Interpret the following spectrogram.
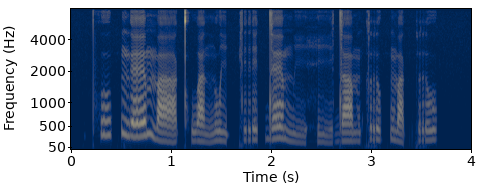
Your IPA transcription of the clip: pʰ uː˦˥ p̚ ŋ ɛː˦˥ m aː˩˦ kʰ w a˩˦ n w i˨˩ ʔ k r i˦˥ t̚ d ɛː˥˩ m iː˩˦ h iː˩˦ d aː˧ m k r u˦˥ k̚ m a˨˩ k̚ p r u˦˥ k̚

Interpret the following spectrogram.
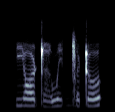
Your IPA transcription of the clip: j ɔː ʈ a̤ w e̤ ɡ͡ǀ ɤ ʈ o

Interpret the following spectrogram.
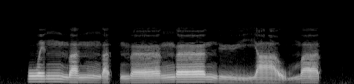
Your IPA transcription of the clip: w ɪ˥ ŋ n̪ ɐ˧ n ŋ ɐ˨ t̚ m œː˨˧ ŋ œː˥ n̪ yː˨˩ j aː˨˩ w m ɐ˧ t̚

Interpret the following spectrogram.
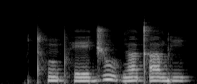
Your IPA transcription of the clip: tʰ ũ˨ pʰ eː˨ d͡ʒ uː˦˨ ɡ ã˦ kʼ ã˦ b i˦

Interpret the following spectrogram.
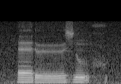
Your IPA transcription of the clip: ɛ ɾ øː z ɾ ũ x

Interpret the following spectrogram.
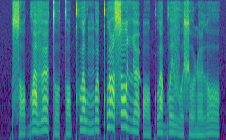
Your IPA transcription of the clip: s ɔ˩ ɡʷ a˥˧ v œ˥˧ t̪ o˩ t̪ ɔ˩ kʷʰ a˥˧ w ŋʷ œ˥˧ kʷʼ ɑ˥˧ s ɔ˥˧ ʎ œ˥˧ ʔ ɔ˩ kʷʼ a˥˧ ɡʷ e˥˧ v ʊ˩ ʃ o˩ ɳ œ˩ l o˥˧

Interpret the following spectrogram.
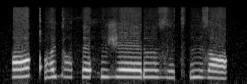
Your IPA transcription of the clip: ɑ qʼ ə̤ y̯ ɡ ɑ̤ θ ɛ h ɨ ʒ ɛː ɾ ɵː z ə̤ t͡sʼ ɨː z ɑ

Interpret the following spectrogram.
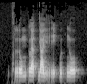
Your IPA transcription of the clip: kʰ r o˦˥ m p l a˦˥ t̚ j a˧ j r i˨˩ t̚ w ɯ˥˩ k̚ n oː˦˥ k̚

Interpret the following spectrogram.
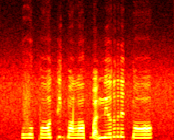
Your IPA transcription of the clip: v o p ɔ pʲ e k͡p ɔ lˠ ʊ ɓ a̰ mʲ ɔ r e k͡p ɔ

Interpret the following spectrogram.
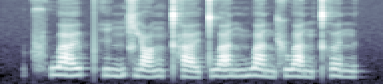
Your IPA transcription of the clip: ʈ͡ʂʰ w a˦ ɪ̯ pʰ i˨˦ ŋ ɕ j ɑ˨˦ ŋ kʰ a˨˩ ɪ̯ t̪ w a˦ n m w a˥˨ n ʂ w a˥˨ n kʰ ə˥˨ n

